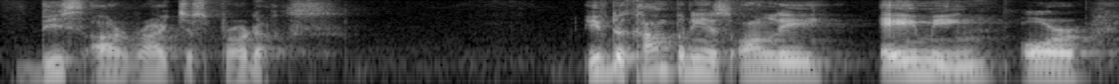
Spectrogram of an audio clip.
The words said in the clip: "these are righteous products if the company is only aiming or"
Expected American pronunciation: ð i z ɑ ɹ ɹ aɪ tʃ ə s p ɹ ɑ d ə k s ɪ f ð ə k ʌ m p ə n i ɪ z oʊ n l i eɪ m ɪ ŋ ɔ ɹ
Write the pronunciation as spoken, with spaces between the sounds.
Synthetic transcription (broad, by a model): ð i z ɑ ɹ ɹ aɪ tʃ ə s p ɹ ɑ d ə k s ɪ f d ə k ʌ m p ə n i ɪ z oʊ n l i eɪ m ɪ ŋ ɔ ɹ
